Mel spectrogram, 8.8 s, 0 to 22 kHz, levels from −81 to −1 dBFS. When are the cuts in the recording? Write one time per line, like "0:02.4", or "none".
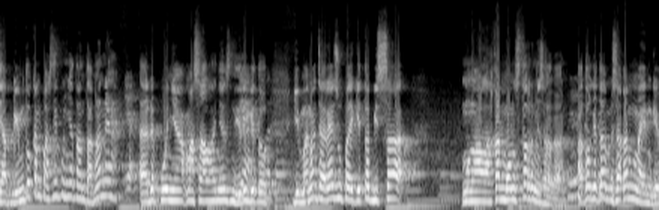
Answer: none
